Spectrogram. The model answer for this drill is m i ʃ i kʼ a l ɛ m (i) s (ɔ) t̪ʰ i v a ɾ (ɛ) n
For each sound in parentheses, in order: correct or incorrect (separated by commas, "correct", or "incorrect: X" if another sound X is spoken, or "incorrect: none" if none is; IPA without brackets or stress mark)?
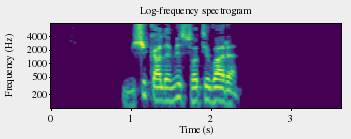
correct, correct, correct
